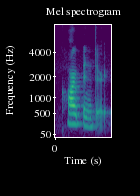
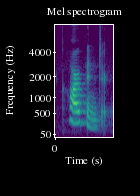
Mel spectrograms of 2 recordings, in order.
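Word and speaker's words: carpenter: তারপর কাঠমিস্ত্রি, কার্পেন্টার, হালকা করে খ সাউন্ড, কার্পেন্টার, কার্পেন্টার।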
